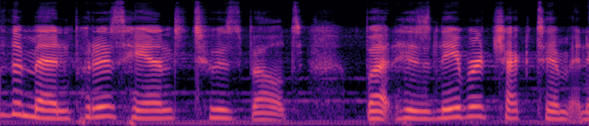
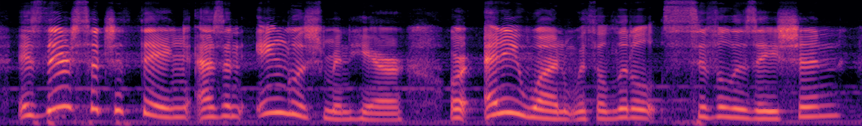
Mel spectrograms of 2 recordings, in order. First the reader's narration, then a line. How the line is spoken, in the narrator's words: I felt that I could bear it no longer, and I called out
